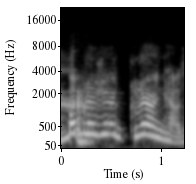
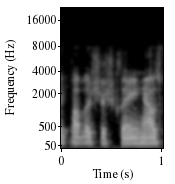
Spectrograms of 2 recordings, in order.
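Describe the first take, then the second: First: High, loud mock Jamaican mangling of "Publisher Clearinghouse"; heavy Jamaican accent. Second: Said in the usual way. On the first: Caller garbling the company name, heavy Jamaican accent. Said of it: "couldn't say Publisher's Clearinghouse correctly". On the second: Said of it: "you couldn't say Publisher's Clearinghouse correctly".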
